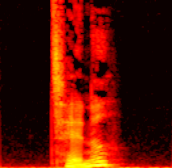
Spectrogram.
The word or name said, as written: tandet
